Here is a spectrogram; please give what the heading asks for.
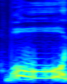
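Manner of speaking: high, drawn-out booo; imitated wave whoosh. Wave overtakes the ship, high imitated whoosh. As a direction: sweep a long high ooh like surging water.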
